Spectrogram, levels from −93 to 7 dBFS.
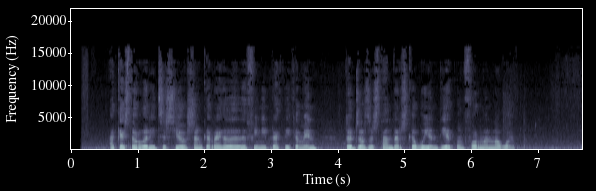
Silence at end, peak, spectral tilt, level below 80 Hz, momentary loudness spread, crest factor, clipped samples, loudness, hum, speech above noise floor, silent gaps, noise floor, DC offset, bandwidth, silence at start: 0.4 s; -14 dBFS; -7 dB/octave; -80 dBFS; 6 LU; 16 dB; under 0.1%; -30 LUFS; none; 24 dB; none; -53 dBFS; under 0.1%; 16 kHz; 0.45 s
